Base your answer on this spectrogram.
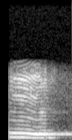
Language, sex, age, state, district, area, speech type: Kannada, female, 60+, Karnataka, Chitradurga, rural, conversation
